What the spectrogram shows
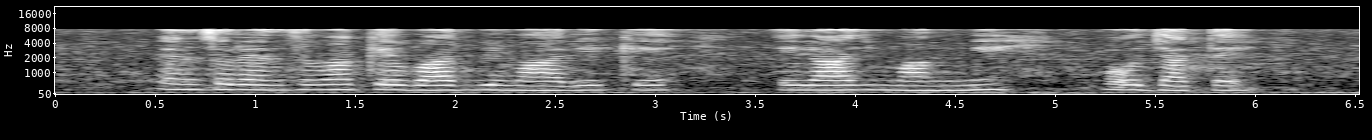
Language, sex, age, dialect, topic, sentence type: Magahi, female, 25-30, Southern, banking, question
